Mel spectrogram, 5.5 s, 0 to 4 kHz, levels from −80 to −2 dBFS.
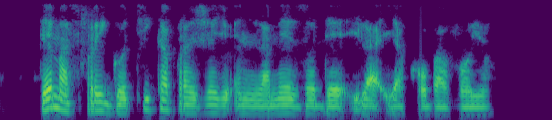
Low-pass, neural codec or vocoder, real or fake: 3.6 kHz; none; real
